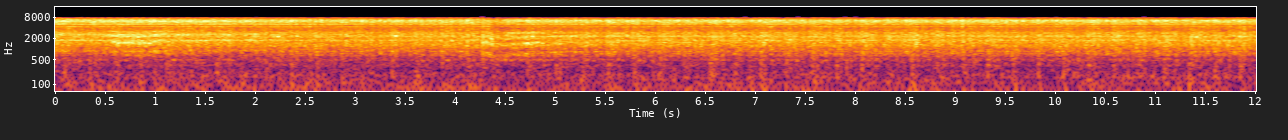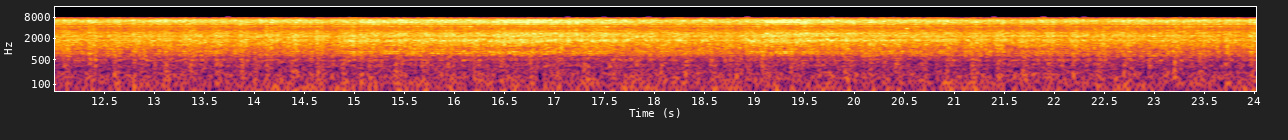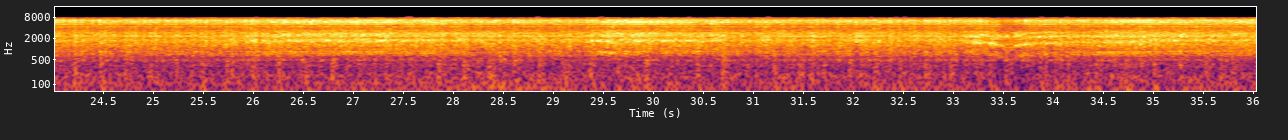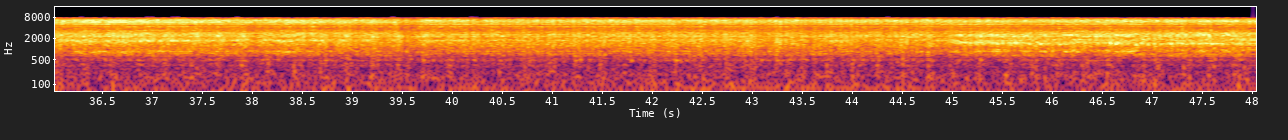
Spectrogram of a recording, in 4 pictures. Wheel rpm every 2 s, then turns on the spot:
230, 230, 220, 230, 240, 230, 240, 230, 230, 230, 230, 230, 230, 230, 230, 230, 220, 210, 230, 230, 230, 230, 230, 210.
none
